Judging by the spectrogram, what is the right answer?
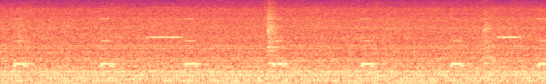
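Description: Operating-room patient monitor sounding its pulse tone: a short mid-pitched beep about once a second, one with each heartbeat, over a steady hum of room equipment. Two brief higher beeps come in, one early and one near the end.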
